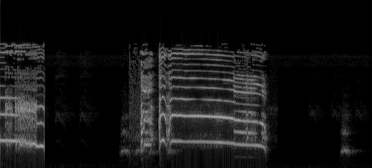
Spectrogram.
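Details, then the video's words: At dawn a rooster ends one crow, pauses, then gives a full crow: a rough stuttered start breaking into a long, steady, loud drawn-out note for about three seconds, followed by a faint cluck. "Galo Cantando Ao Amanhecer | Som De Galo Cantando"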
